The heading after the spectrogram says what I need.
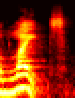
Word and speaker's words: light: with a GH is IG G which has the long I sound so light High we can add suffixes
